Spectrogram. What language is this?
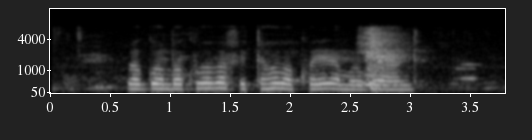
Kinyarwanda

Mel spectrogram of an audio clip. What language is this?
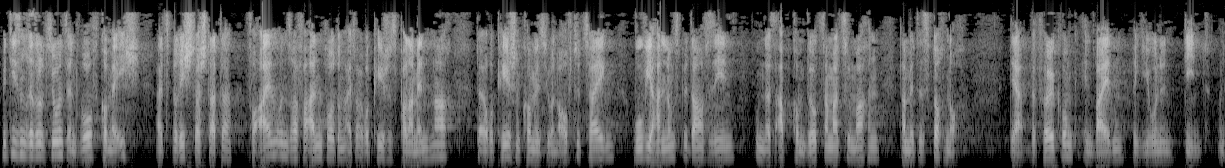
German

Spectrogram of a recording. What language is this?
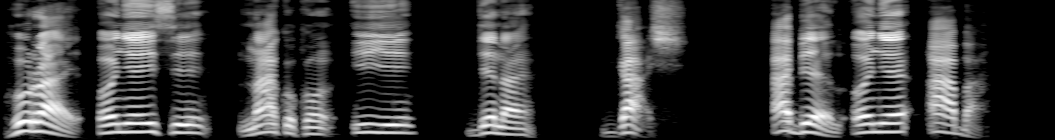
Igbo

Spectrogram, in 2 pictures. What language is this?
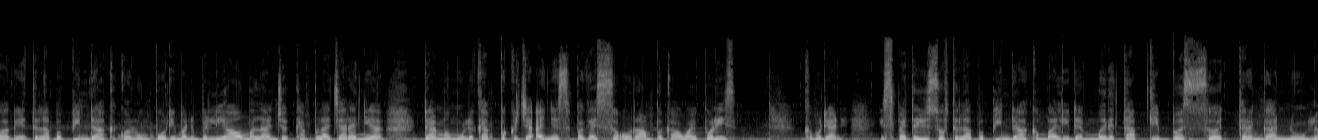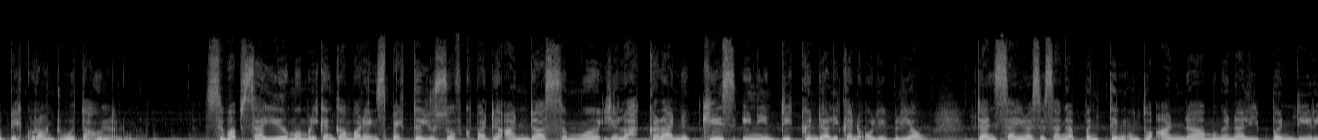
Malay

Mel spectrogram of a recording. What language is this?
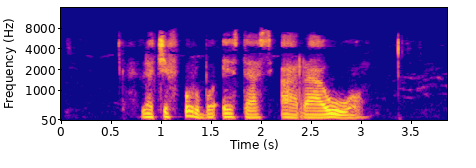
Esperanto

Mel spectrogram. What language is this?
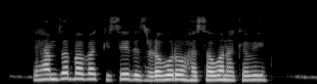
Pashto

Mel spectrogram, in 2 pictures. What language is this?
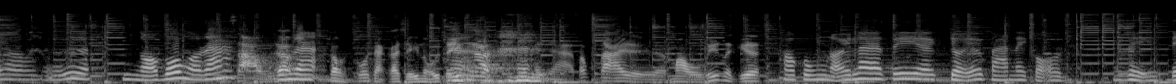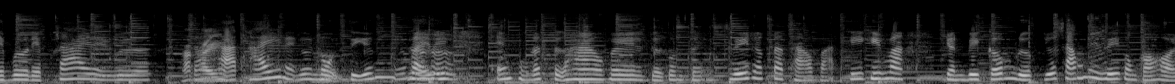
Vietnamese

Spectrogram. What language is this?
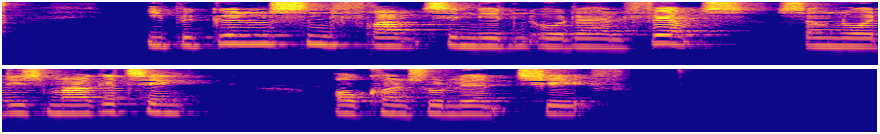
Danish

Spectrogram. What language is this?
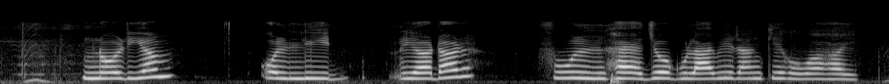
Magahi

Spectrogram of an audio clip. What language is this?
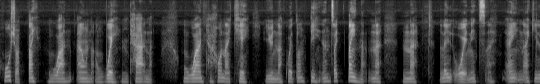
Guerrero Amuzgo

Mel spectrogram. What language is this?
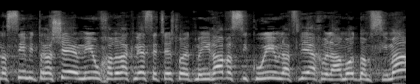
Hebrew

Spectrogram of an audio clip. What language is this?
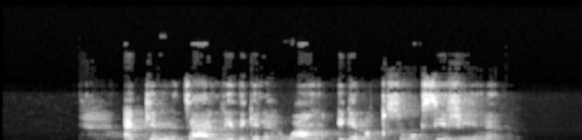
Kabyle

